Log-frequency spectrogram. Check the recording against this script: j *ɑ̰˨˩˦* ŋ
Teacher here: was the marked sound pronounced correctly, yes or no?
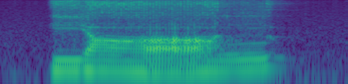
yes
